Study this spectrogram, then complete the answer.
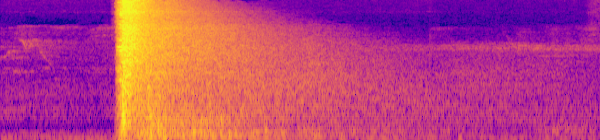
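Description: A rifle fires a single loud shot that echoes and fades outdoors.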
